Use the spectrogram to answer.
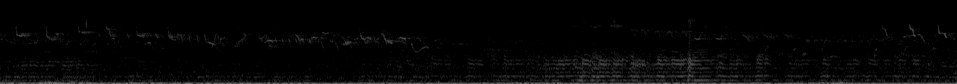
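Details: White-tailed eagles recorded 2 May 2016, female calling and male calling from a distance, then both together: long bouts of high, rapid, chevron-shaped yelps with a harsher chattering stretch midway, against low droning noise.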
